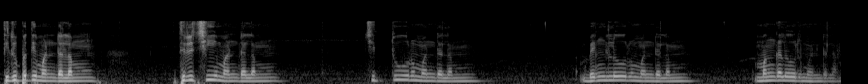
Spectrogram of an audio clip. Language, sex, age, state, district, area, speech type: Sanskrit, male, 18-30, Andhra Pradesh, Chittoor, rural, spontaneous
